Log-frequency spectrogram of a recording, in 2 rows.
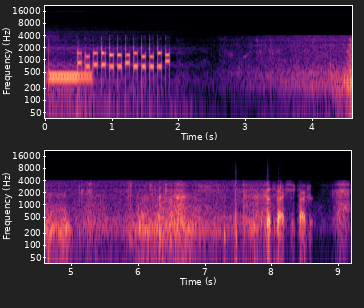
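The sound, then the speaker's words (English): A quick run of about ten touch-tone dialing beeps as a Monroe 911 dispatch call requesting an ambulance is placed around 1 a.m., seconds after a shooting; then the line opens into a steady, rough hiss with scattered clicks and rustles. “This is a dispatch call made seconds after”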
